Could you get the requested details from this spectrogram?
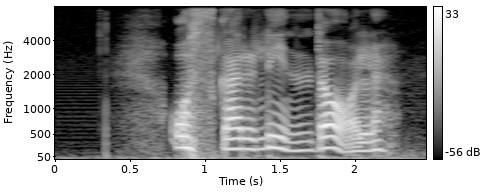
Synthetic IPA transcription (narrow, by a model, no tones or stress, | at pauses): ɔskaɾlɪnd̪ɑ̰ːl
